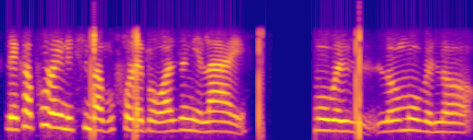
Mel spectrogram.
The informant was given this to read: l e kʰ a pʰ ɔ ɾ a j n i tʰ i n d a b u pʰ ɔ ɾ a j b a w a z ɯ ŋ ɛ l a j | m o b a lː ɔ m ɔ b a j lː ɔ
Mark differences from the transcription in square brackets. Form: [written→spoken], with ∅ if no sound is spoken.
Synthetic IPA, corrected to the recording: l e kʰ a pʰ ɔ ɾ a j n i tʰ i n [d→b] a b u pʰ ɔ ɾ a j b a w a z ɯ ŋ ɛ l a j | m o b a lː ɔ m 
